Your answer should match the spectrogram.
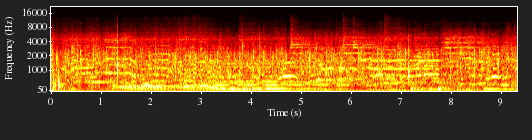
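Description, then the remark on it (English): A church audience claps their hands steadily amid a busy wash of crowd voices and cheering, with sustained low musical tones running underneath throughout. “Come on, church, just clap our hands.”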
